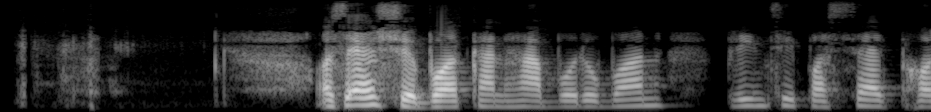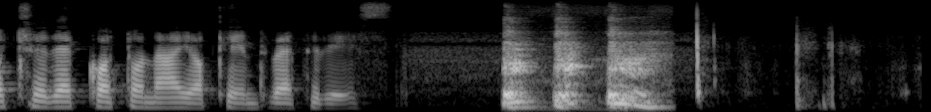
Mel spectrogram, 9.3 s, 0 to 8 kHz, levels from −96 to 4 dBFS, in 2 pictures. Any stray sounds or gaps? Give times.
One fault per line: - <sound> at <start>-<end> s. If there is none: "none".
- throat clearing at 7.2-8.0 s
